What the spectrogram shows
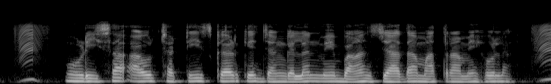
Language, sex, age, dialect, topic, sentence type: Bhojpuri, male, 25-30, Western, agriculture, statement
